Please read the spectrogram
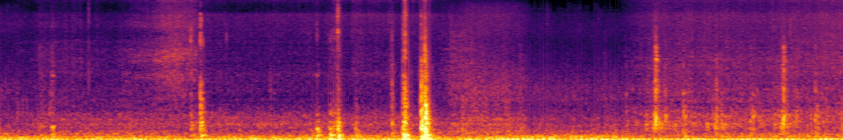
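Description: Steady low hum inside a plastic sleeping capsule. Over it come scattered light clicks and a knock, then two sharp knocks about five seconds in, as hands handle the pod's fittings.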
